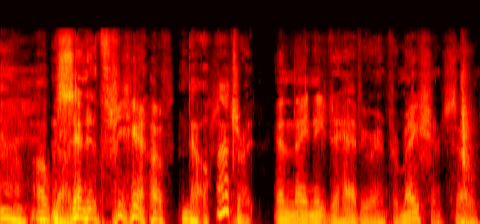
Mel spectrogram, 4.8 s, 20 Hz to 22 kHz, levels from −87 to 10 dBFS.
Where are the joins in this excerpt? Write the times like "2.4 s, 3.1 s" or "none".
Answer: 2.1 s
